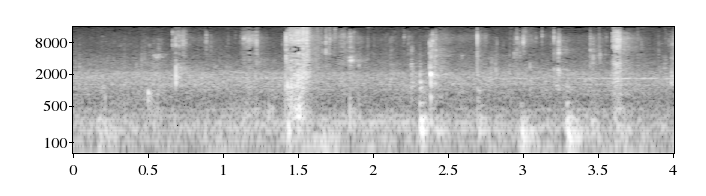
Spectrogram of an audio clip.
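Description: Close-up chewing and mouth smacking of people eating tripe and pap with their hands, heard as scattered short clicks and smacks. The strongest comes about a second and a half in.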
